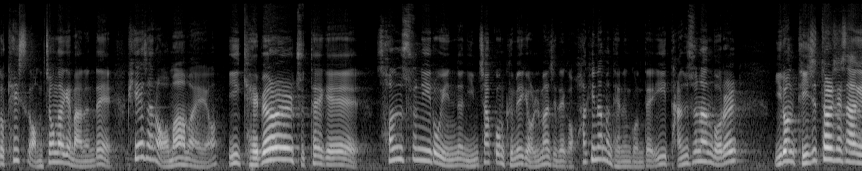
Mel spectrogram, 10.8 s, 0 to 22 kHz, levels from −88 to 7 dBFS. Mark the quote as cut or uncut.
cut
